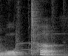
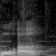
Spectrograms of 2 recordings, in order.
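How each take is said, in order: First: The middle T is clearly pronounced. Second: A glottal stop replaces the middle T. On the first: "it's just different to water" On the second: "We are saying water"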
